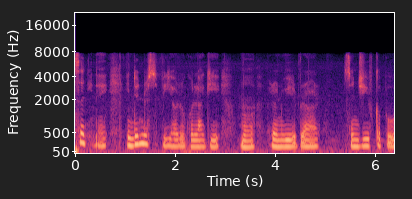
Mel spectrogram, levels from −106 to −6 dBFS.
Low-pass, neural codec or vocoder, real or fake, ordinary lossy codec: none; none; real; none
